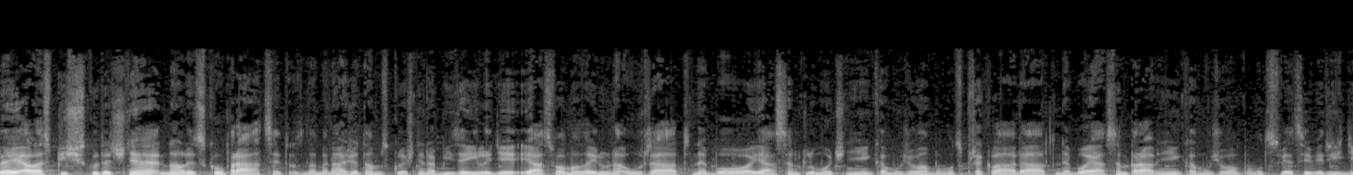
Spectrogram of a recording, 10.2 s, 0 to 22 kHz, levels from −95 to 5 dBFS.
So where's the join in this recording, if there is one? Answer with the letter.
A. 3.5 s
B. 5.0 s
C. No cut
C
